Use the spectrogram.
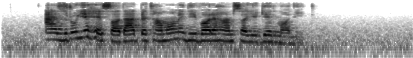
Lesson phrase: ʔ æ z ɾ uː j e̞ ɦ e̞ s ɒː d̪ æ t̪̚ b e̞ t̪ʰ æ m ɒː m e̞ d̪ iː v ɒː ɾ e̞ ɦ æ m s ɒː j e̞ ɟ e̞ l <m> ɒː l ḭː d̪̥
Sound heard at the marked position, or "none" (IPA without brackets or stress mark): m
